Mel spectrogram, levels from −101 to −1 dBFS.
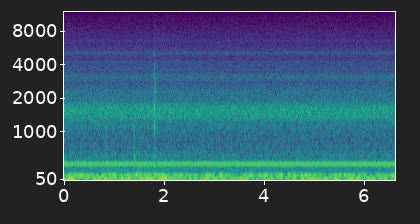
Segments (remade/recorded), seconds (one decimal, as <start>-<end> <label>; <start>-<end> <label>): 0.0-6.6 recorded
